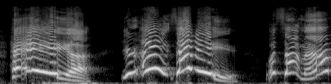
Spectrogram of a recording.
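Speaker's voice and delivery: cheery, jolly bro voice, very high and swooping. Retelling how a smaller rugby dude turned around to greet him: imitating a jolly smiling greeting.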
